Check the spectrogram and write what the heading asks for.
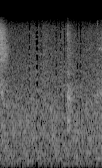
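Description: Faint room tone with a single computer-mouse click about a second and a half in.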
